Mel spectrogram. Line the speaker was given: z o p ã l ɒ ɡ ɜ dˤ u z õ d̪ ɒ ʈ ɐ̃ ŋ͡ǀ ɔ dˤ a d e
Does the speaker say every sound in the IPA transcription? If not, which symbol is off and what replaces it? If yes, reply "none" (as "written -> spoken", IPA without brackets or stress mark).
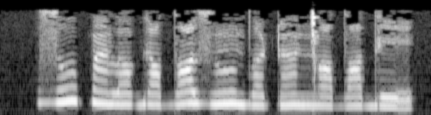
none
